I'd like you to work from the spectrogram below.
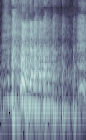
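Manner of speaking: a loud, high burst of real laughter. Real, not acted. Lecturer laughing at her own fast pace, loud laugh. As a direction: laugh at yourself for rushing.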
